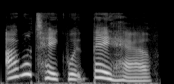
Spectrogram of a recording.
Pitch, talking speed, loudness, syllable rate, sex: 260 Hz, 205 wpm, -17 LUFS, 4.1 syllables/s, female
